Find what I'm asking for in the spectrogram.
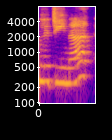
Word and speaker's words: Lajina: So I'm Lajina, which is spelled L Lima Alpha Jemima India November Alpha.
